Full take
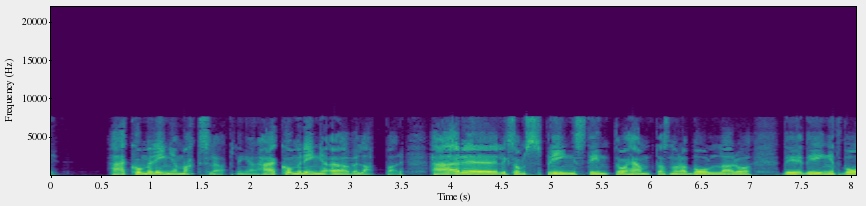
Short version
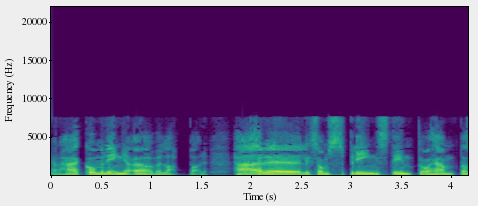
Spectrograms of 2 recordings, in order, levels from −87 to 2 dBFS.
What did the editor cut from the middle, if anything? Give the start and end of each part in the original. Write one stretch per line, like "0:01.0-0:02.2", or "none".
none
